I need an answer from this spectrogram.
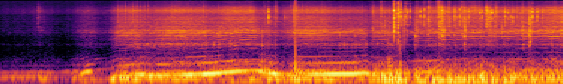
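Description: Rally car's engine heard from inside the cabin, running quietly at first, then pulling away hard about a second and a half in and revving high on gravel. The pitch rises, dips and holds, with a few sharp knocks along the way.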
